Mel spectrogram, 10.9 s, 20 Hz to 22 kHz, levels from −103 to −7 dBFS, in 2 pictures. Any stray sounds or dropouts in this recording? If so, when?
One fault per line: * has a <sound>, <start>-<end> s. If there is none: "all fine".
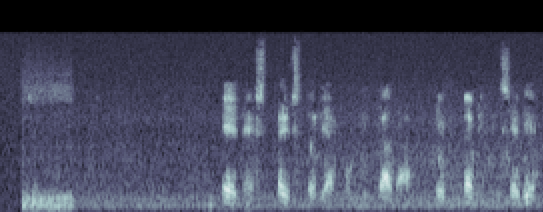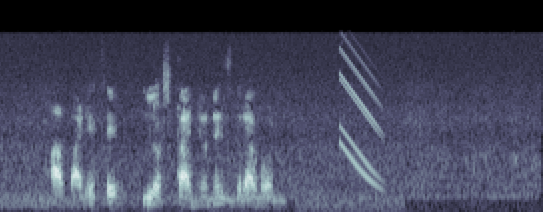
* has a chirp, 8.8-9.3 s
